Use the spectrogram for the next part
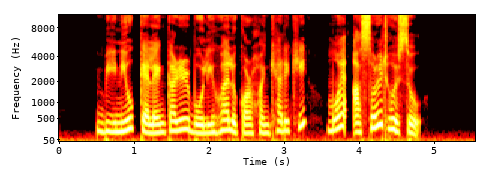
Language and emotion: Assamese, surprised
